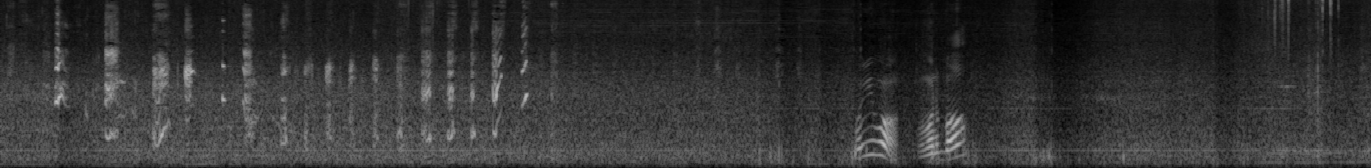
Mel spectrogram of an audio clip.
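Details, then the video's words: Female Boston Terrier named Missy vocalizing at home while wanting a ball: a quick run of about a dozen short, sharp yips over five seconds, then a pause and a drawn-out, wavering whine, with a woman's voice speaking softly. "Talking Boston Terrier, ''express yourself, little Boston Terrier ''"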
